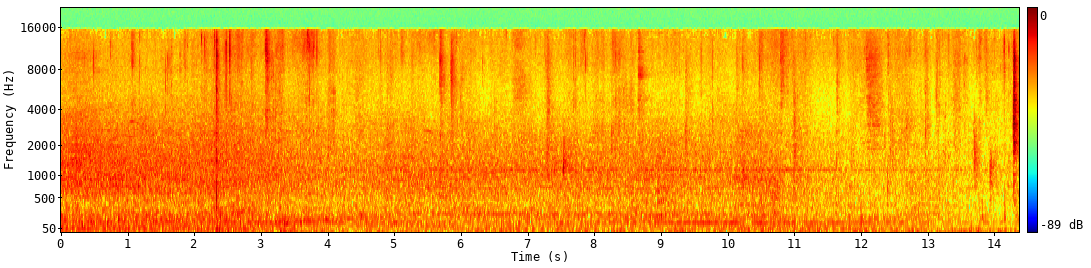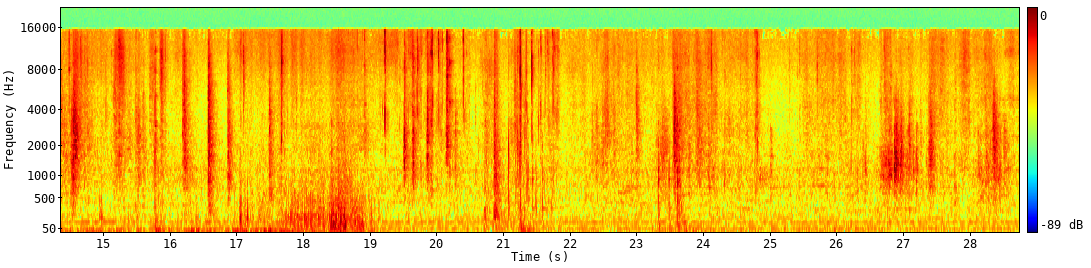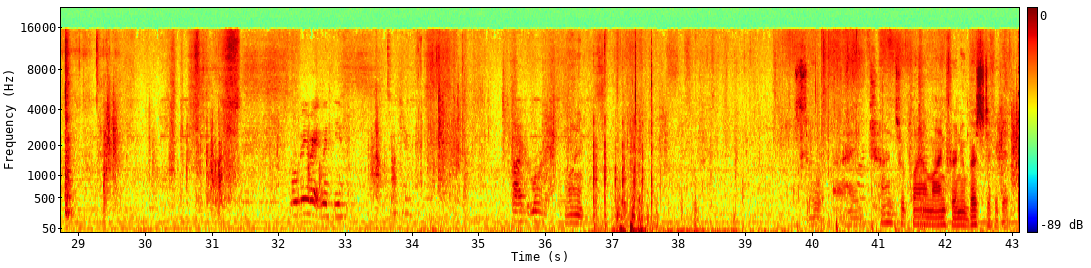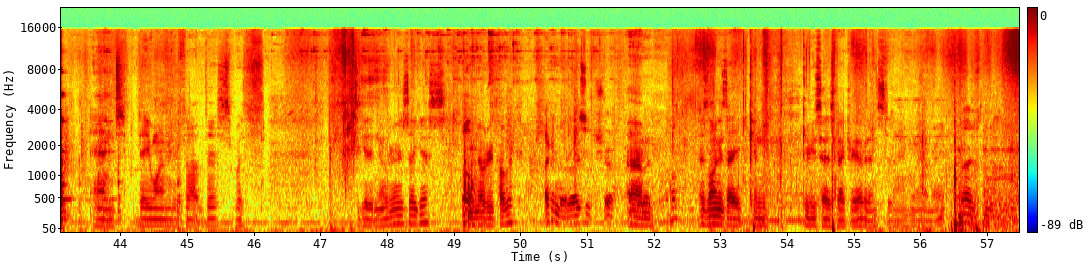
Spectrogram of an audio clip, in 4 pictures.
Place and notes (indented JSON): {
  "date": "2018-06-29 08:11:00",
  "description": "ekalos also has need of the notary public stamp of approval, so chinqi listens and records as we TCB. \"lets do some notarizing...\" some loud laughter and conversations from mr. vaughn's coworkers... the trip was a wild success!",
  "latitude": "35.69",
  "longitude": "-105.94",
  "altitude": "2127",
  "timezone": "America/Denver"
}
